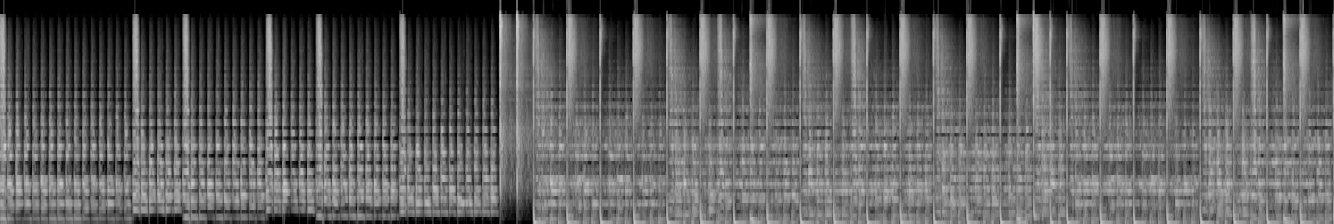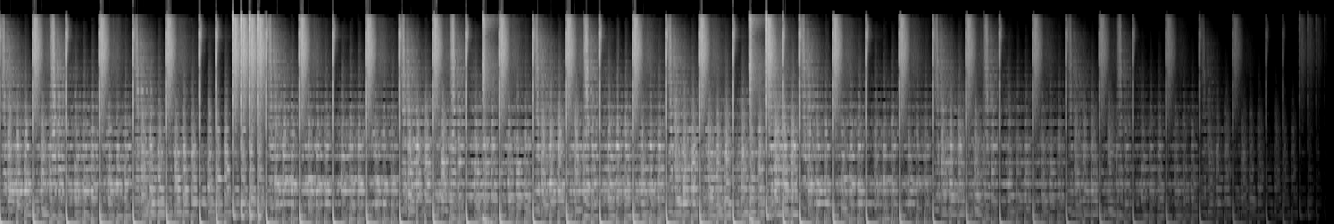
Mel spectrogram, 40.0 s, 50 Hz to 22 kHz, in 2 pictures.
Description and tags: Synthwave 120bpm
This sound was created with layering and frequency processing.
BPM 120
Synthwave, Beat, 120bpm, Music, Loop, Vintage, Retrowave, LoFi, Background, Dance, Electro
